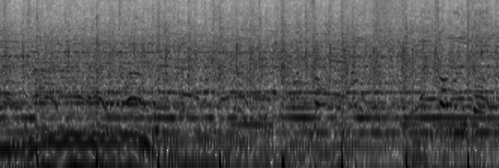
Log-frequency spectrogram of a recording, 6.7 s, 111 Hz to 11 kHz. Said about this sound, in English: And if you love God today and you believe it on credit, come on, give him a 10-second hand clap like it's already done. Come on, like it's already done.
